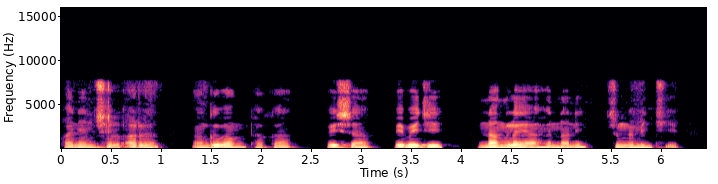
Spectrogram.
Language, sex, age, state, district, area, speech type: Bodo, male, 18-30, Assam, Udalguri, rural, spontaneous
